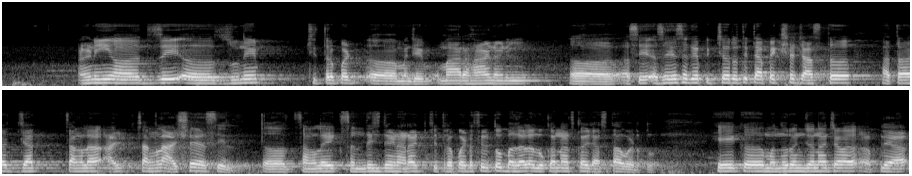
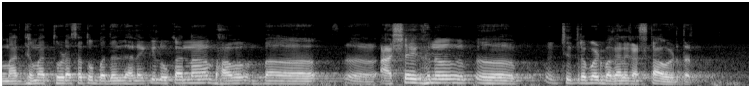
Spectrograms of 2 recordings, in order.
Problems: background sounds at intervals, background conversations at intervals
